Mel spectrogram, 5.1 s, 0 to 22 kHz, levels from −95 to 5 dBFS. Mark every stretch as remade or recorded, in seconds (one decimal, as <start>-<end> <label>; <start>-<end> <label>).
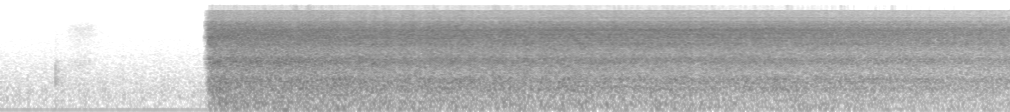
0.0-1.7 recorded; 1.7-4.1 remade; 4.1-5.1 recorded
